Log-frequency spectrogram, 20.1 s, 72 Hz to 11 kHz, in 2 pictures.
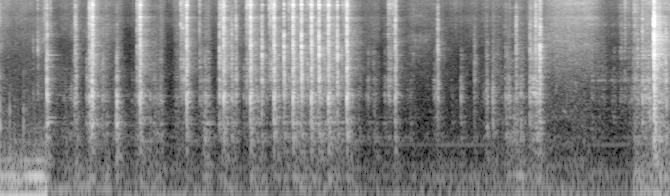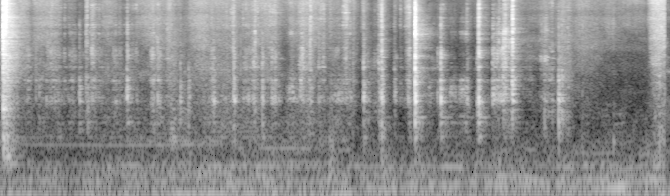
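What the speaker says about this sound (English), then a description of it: "We're going to go ahead and remove this 10mm bolt along that heat shield." A 10mm bolt is worked loose from the heat shield of a SAAB during a secondary air injection delete, with rapid ratchet-like ticking in bursts, then steadier scraping and rubbing of metal close by, no talking.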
